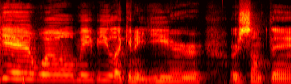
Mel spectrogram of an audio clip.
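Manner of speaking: high-pitched, placating mock doctor; imitating a doctor softening bad news; trying to be nice. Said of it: "they were trying to be nice about it".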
